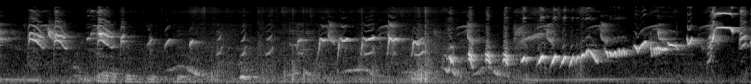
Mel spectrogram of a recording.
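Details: Murai batu, the white-rumped shama, singing a 'roll tembakan' training phrase for contest birds: scattered chips and clicks, then a fast, steadily rising run of short repeated whistled notes.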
